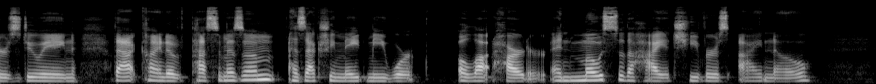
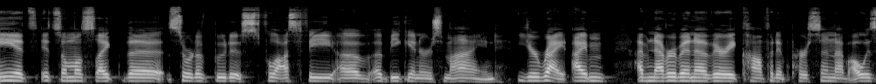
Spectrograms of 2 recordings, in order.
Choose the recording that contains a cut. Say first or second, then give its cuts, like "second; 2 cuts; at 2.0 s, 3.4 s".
first; 3 cuts; at 1.0 s, 1.9 s, 2.8 s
